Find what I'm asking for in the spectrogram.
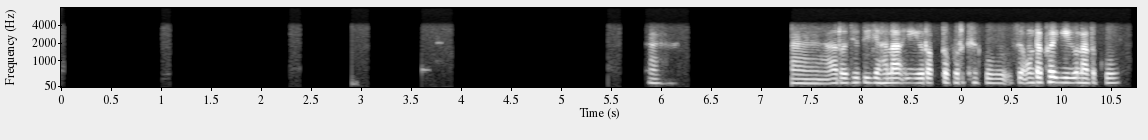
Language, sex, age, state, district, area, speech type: Santali, female, 30-45, West Bengal, Paschim Bardhaman, rural, conversation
